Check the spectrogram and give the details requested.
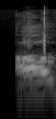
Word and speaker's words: of: speakers make this mistake even though the word of is spelled with an F we pronounce the word of with a voiced V I know this sounds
